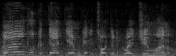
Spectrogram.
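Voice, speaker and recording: A man's voice: very high-pitched, animated, fast, very noisy. A man making a brash, jokey audition tape. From Brooklyn, New York. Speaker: correspondent applicant.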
